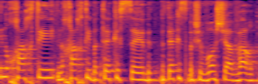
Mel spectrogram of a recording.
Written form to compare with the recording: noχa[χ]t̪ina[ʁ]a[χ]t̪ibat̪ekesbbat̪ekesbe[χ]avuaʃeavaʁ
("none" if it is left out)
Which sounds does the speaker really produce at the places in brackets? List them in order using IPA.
χ, χ, χ, ʃ

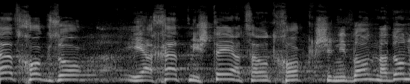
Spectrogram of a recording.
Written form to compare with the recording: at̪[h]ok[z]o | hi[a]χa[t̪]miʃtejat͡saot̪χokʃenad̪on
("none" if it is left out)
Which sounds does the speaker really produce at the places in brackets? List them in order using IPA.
χ, z, a, t̪

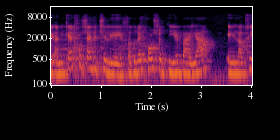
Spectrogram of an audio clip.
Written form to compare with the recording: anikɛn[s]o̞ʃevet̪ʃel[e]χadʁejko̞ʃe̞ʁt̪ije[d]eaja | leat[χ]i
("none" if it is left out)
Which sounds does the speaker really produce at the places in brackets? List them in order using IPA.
χ, e, b, χ

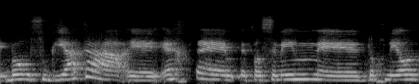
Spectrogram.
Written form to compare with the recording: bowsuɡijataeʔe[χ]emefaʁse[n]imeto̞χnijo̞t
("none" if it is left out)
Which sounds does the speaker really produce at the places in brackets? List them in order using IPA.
χ, m

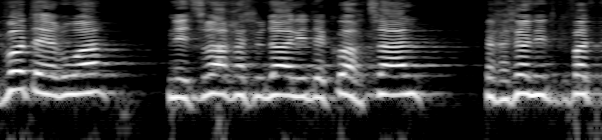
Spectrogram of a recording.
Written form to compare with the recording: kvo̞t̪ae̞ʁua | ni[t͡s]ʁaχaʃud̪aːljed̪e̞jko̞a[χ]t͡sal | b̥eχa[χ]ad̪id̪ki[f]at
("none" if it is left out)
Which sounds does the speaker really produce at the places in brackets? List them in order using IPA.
t͡s, χ, ʃ, f

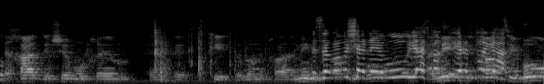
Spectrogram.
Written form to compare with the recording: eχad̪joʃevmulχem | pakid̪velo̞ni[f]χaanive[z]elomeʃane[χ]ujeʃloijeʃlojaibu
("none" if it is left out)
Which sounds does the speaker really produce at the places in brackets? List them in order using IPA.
f, z, none

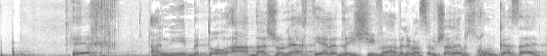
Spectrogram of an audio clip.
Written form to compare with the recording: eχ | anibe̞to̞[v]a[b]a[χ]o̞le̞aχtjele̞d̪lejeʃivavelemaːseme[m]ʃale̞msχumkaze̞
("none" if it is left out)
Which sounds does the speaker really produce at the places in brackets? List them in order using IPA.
ʁ, b, ʃ, none

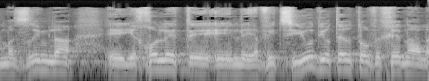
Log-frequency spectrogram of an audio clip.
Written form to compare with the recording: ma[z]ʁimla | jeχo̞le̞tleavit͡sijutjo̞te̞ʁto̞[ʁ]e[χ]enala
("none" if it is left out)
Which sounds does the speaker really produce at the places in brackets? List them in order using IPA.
z, v, χ

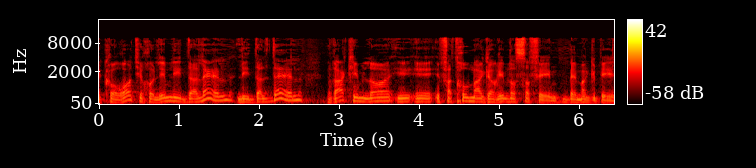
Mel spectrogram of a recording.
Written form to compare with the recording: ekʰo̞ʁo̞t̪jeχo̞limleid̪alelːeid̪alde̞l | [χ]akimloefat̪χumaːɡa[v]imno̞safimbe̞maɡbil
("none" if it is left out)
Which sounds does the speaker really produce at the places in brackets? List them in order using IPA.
ʁ, ʁ

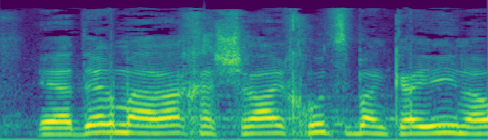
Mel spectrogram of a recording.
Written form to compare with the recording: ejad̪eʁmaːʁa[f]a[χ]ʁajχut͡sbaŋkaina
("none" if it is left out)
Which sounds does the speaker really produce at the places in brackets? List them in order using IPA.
χ, ʃ

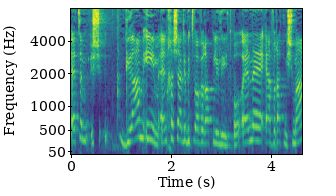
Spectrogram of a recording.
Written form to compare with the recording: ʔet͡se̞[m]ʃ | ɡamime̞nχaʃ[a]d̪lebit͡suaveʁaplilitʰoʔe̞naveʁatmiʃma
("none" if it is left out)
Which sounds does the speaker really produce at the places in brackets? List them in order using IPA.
m, a

